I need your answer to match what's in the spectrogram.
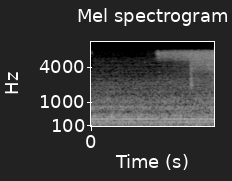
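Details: Mechanical ventilator airflow heard behind a podcaster who notes the noise is his own ventilator: a soft steady hiss over a low room hum, rising in pitch and strength partway through as a breath is delivered.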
